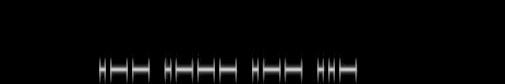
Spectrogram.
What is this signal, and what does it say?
Morse code, heard as a keyed tone, about 22 wpm, 700 Hz. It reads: WJWU
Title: Four Challenging Letter-Number Combinations 22wpm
